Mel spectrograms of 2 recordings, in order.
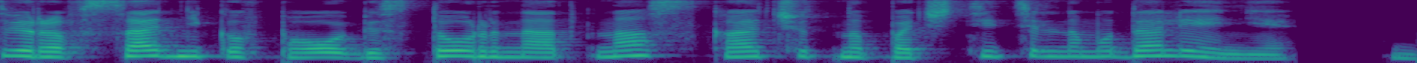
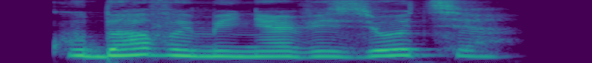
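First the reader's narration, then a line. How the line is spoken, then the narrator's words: Forced out with difficulty. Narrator (Russian): Только и могу выдавить я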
